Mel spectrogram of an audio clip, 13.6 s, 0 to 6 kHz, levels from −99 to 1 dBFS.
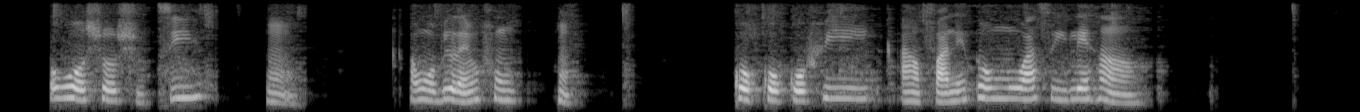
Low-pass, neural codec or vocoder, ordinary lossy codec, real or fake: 5.4 kHz; none; none; real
